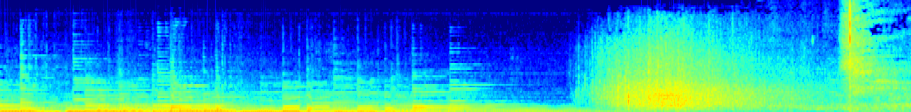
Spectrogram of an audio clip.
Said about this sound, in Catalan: Escoltem este fort aplaudiment a esta cançó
